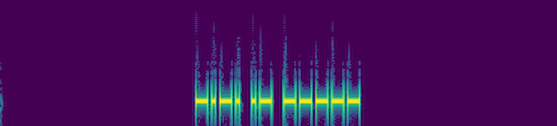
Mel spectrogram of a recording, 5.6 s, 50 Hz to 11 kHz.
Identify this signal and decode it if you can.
Morse code, heard as a keyed tone, about 32 wpm, 700 Hz. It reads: CA0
